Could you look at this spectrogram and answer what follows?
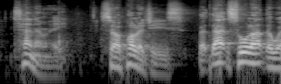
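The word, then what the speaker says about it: Ténéré: pulled up on this I was pronouncing the Yamaha tener wrong as well it's the Yamaha tener so apologies but that's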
